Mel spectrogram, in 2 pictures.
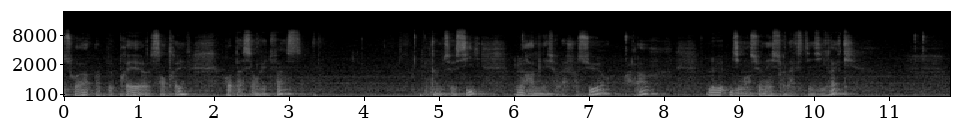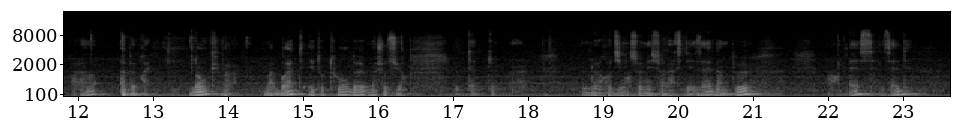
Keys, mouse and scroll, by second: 2.4 KP_1, 3.4 KP_2, 3.9 KP_3, 6.1 click, 9.5 s, 11.4-13.9 drag, 13.5-16.1 middle drag, 18.3 KP_3, 22.1 s.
